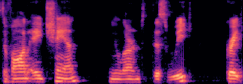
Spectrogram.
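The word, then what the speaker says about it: De'Von Achane: somebody who's come kind of out of nowhere Devon a Chan as it's pronounced now we learned a lot of you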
